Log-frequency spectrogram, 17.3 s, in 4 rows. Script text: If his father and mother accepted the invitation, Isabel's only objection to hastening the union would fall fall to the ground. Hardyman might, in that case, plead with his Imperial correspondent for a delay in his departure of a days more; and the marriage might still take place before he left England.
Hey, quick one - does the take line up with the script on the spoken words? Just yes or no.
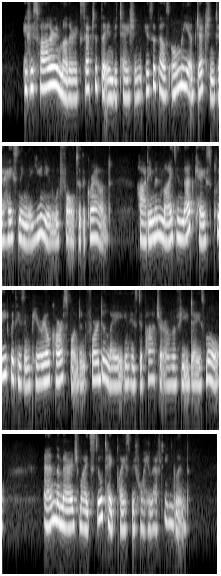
no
